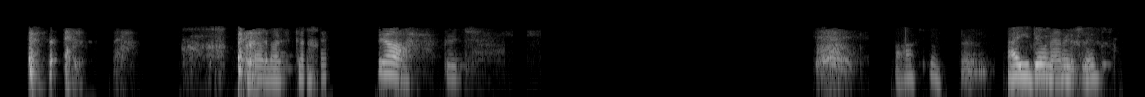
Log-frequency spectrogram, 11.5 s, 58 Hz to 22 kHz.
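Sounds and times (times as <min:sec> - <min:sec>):
person coughing: 0:00.3 - 0:02.8, 0:08.2 - 0:08.6
speech: 0:02.5 - 0:04.8, 0:08.2 - 0:11.2.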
